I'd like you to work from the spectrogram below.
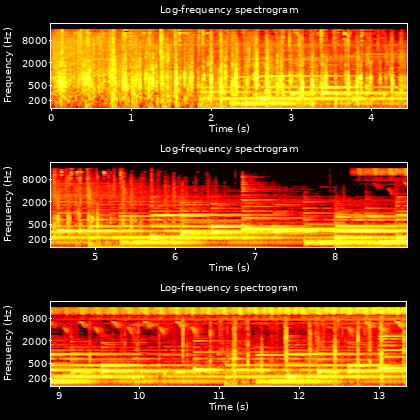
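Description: Steady hoofbeats of a ridden horse, a rapid clip-clop that runs through the whole stretch under sustained musical tones.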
